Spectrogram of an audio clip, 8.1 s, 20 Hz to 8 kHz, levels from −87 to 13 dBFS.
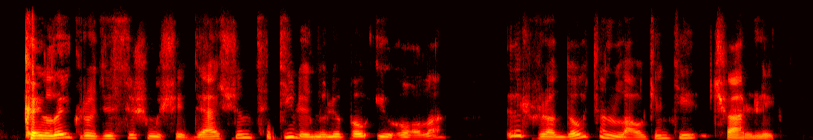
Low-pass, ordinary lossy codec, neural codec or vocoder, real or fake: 7.2 kHz; Opus, 32 kbps; none; real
